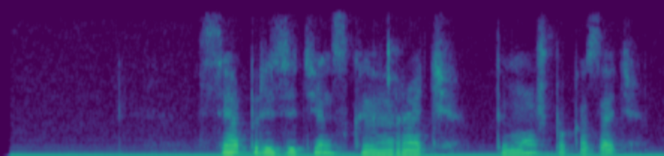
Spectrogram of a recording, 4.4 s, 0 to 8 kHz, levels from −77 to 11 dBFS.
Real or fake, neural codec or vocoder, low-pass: real; none; 7.2 kHz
